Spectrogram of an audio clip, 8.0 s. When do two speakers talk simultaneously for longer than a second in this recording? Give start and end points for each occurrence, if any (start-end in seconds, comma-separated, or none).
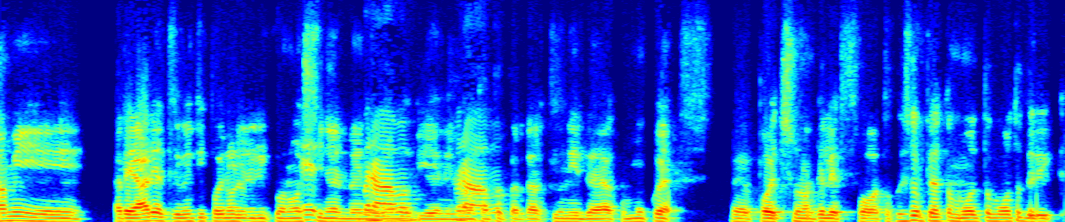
2.2-3.9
